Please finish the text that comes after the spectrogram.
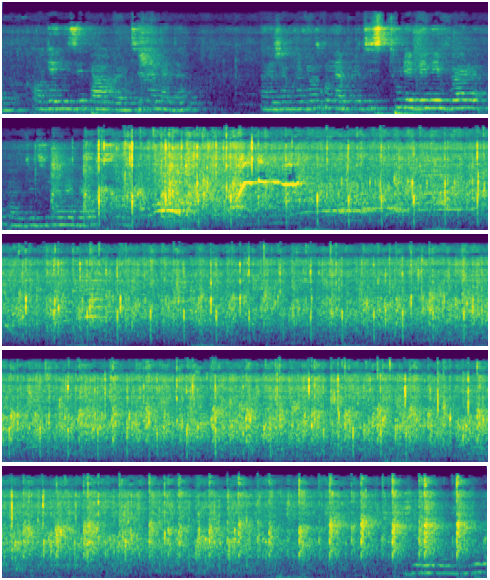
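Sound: audience applause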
